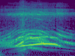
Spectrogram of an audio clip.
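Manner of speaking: sharp excited gasp; high surprised gasp. Acted. Children gasping at the videotape, high gasp. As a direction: gasp in delight.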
